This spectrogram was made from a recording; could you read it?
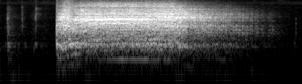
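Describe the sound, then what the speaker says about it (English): A blender with pineapple cocktail mix kicks on with a loud whir for a second or two, then spins down and fades out. "this will go back to the blender just for a really quick fast whiz"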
